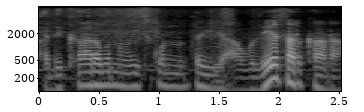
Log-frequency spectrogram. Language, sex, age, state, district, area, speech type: Kannada, male, 45-60, Karnataka, Koppal, rural, spontaneous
